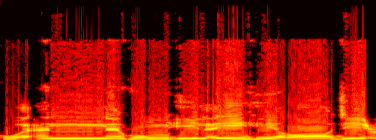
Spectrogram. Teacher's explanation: نون کے اوپر جا کے آواز بھی بند اور سانس بھی بند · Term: مد عارض وقفی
